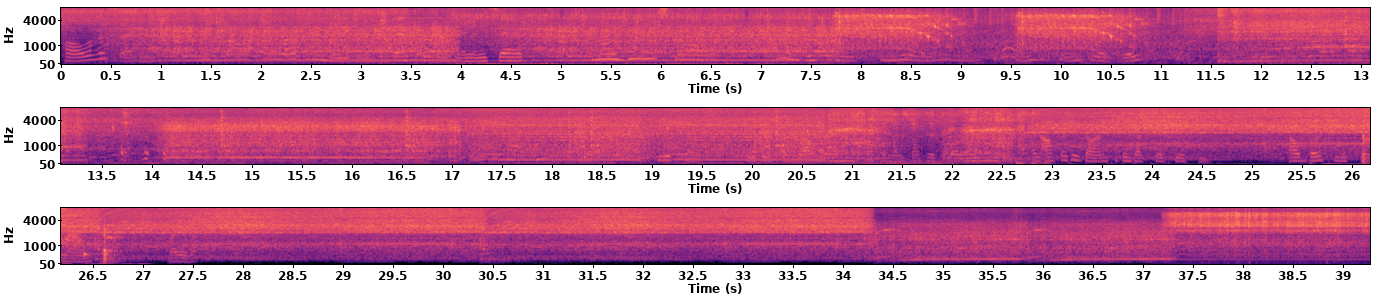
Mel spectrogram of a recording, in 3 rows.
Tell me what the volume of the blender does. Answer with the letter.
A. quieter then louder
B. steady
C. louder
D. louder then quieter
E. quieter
B.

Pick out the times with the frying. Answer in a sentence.
The frying can be heard from 0.0 to 23.0 s.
